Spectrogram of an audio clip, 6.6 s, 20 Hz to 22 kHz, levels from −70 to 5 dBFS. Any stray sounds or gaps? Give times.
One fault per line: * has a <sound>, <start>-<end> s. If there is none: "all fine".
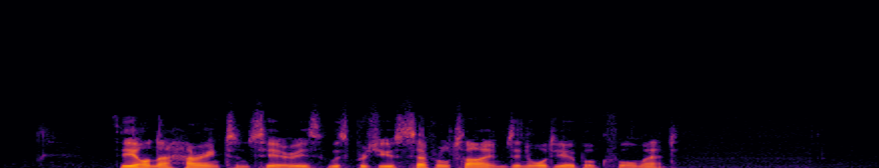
all fine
